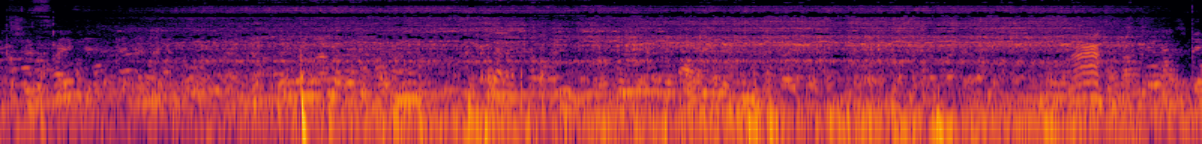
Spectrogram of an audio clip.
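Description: Indistinct chatter of voices with music playing underneath, and a single sharp knock about two and a half seconds in.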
